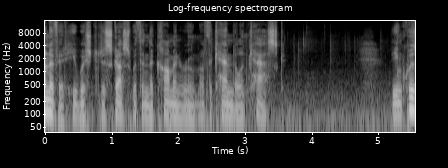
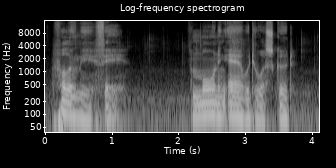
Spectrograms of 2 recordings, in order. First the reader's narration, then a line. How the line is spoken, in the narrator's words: said flatly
